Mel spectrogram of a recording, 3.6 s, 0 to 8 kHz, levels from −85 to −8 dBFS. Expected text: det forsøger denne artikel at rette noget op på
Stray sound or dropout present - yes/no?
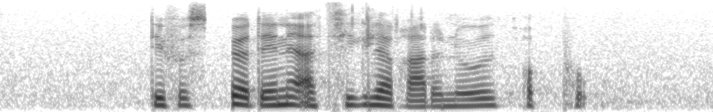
yes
